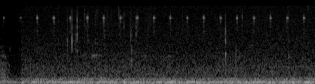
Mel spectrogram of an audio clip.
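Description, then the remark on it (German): A mechanical chronograph wristwatch ticks rapidly and evenly, about four light, crisp ticks per second, held close over a steady low background rumble, with no voices. “Ich höre sie ticken.”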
